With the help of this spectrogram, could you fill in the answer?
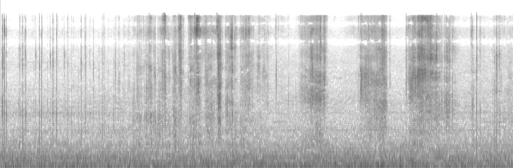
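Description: Long white nails scratch and tap a large, solid, wet concrete surface at the edge of a wet patch. The result is a steady run of gritty scrapes and quick clicks with bright crackly edges, over a constant low rumble.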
